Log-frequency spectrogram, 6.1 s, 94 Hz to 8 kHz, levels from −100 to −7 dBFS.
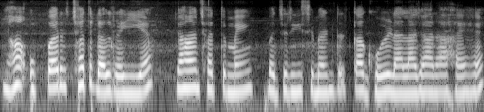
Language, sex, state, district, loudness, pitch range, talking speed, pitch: Hindi, female, Rajasthan, Bikaner, -18 LUFS, 205-235 Hz, 170 wpm, 215 Hz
